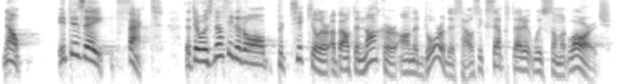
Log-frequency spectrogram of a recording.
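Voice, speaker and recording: A man narrating a classic story as a dramatic reading, with expressive, theatrical delivery. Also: fairly high pitch, moderate pace, gravelly. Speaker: narrator and performer. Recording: reverberant hall.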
